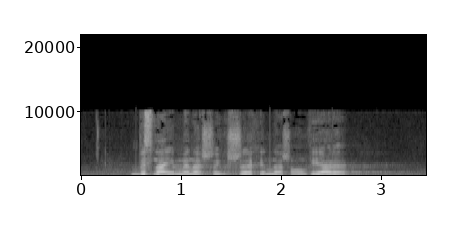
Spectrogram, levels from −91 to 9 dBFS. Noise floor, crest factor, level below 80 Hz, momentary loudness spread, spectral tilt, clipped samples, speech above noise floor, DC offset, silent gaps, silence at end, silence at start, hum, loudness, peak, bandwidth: -47 dBFS; 20 dB; -52 dBFS; 12 LU; -3.5 dB/octave; under 0.1%; 23 dB; under 0.1%; none; 0.25 s; 0.1 s; none; -24 LUFS; -4 dBFS; 10.5 kHz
